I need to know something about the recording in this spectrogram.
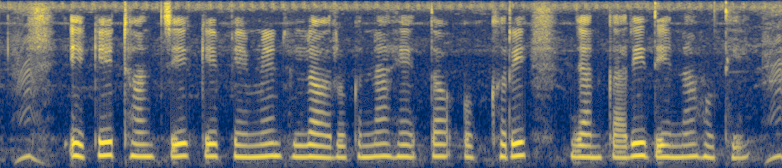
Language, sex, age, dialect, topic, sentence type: Chhattisgarhi, female, 25-30, Eastern, banking, statement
